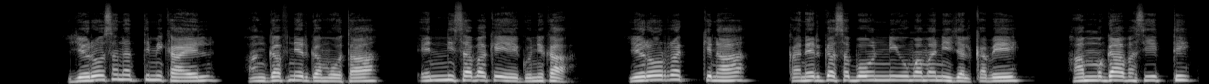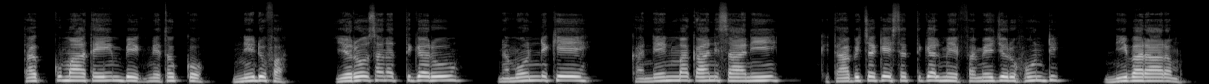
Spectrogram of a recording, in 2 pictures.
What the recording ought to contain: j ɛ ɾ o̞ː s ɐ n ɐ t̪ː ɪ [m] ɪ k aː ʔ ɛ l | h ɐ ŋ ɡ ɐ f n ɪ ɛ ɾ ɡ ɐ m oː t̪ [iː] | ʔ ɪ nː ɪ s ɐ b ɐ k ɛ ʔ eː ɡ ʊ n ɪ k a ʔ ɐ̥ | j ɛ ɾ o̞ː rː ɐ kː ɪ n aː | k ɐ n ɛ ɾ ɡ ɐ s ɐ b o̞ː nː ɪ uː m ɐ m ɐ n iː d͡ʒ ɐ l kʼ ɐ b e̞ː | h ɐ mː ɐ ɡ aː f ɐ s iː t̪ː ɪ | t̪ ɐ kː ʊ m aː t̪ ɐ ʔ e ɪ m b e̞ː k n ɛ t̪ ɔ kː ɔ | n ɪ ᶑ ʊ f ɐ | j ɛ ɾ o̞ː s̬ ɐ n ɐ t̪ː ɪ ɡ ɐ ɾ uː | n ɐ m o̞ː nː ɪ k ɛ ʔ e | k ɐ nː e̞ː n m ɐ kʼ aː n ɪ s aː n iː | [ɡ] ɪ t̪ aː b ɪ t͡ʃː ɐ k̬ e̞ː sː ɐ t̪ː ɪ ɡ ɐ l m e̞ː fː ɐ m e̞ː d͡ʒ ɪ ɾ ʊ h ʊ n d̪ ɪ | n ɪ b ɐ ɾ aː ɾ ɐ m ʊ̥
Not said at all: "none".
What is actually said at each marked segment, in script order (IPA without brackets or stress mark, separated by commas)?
m, aː, k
